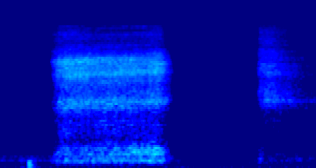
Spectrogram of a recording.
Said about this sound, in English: If you're just doing belly breathing, if you're focusing below the rib cage on all of your breath, you're going like this.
